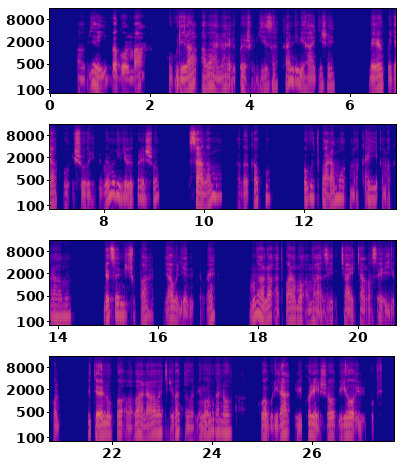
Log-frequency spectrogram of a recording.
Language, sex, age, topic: Kinyarwanda, male, 18-24, education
